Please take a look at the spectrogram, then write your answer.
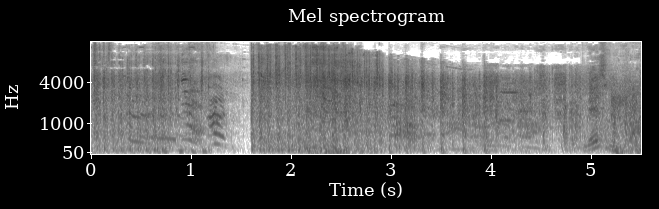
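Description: An M91 light machine gun in Call of Duty Modern Warfare fires long, rapid automatic bursts, loud and close, with a brief gap and voices talking over the shooting.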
